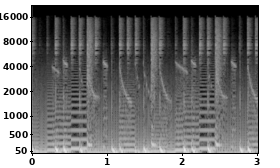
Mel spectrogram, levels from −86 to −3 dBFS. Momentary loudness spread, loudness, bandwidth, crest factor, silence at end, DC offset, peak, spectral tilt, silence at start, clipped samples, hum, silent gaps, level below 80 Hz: 3 LU; -21 LUFS; 17 kHz; 16 dB; 0 s; under 0.1%; -4 dBFS; -4.5 dB/octave; 0 s; under 0.1%; none; none; -24 dBFS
